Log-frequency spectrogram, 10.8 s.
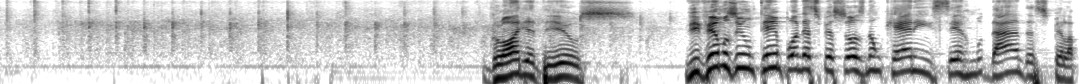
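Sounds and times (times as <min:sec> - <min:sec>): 
applause: 0:00.0 - 0:07.4
speech: 0:04.8 - 0:06.2, 0:06.9 - 0:10.7.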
